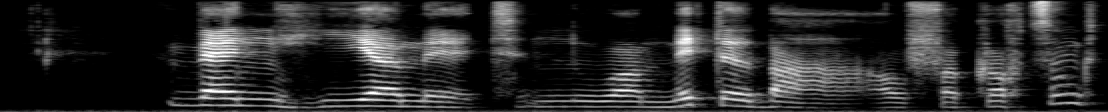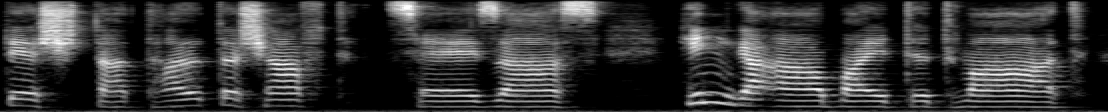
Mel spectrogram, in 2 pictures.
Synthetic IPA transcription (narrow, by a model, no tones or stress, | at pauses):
vɛnɦiːɐmɪtnuːɐmɪtl̩baːɐaʊfːɛɐkʰʏʁt͡sʊŋkd̥eːɐʃtathaltɐʃaft | t͡sɛːzas | hɪnɡəʔaɐbaɪtətv̥aɐt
